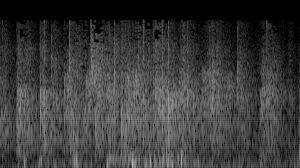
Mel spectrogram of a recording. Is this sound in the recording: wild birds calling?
no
